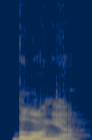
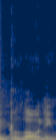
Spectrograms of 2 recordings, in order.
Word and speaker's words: Bologna: Once in person in Bologna, Bolognia, uh, Italy. I always have trouble pronouncing that. Uh, because we say Bologna, which is stupid.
